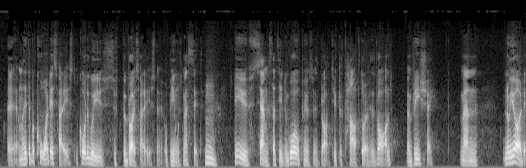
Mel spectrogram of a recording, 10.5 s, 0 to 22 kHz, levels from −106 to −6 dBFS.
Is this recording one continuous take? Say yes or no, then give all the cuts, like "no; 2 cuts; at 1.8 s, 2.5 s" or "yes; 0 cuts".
yes; 0 cuts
